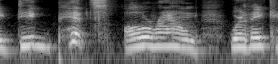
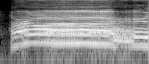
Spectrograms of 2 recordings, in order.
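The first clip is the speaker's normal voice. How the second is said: loud shouted roar; dragon roar; 3 semitones higher, 13 dB louder than usual. Acted.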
